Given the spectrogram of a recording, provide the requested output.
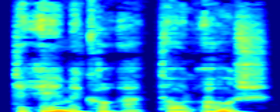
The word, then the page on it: Temekoa-Tolozh: Galindri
